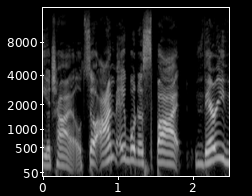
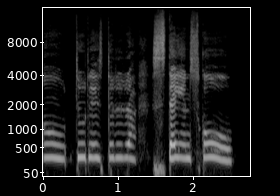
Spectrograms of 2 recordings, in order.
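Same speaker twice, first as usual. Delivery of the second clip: gentle, put-on, soft, high, hushed voice; 6 semitones higher, 5 dB quieter than usual. Retelling how someone talked at the end of an interview: imitating a soft voice. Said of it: "that soft voice".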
